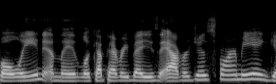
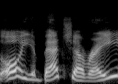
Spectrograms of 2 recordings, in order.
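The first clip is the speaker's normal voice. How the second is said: put-on Minnesota accent with a teasing, poking-fun tone; 4 semitones higher, 4 dB louder than usual. Retelling how a man makes fun of the way you talk, in a mocking Minnesota accent. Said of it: "my Minnesota accent comes out".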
